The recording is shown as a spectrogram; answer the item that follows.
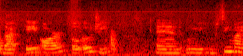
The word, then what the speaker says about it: Aroog: And another example, my name is Aroog. I spell that A-R-O-O-G.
